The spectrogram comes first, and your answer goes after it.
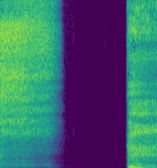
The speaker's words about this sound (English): so let's take a deep breath in right here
